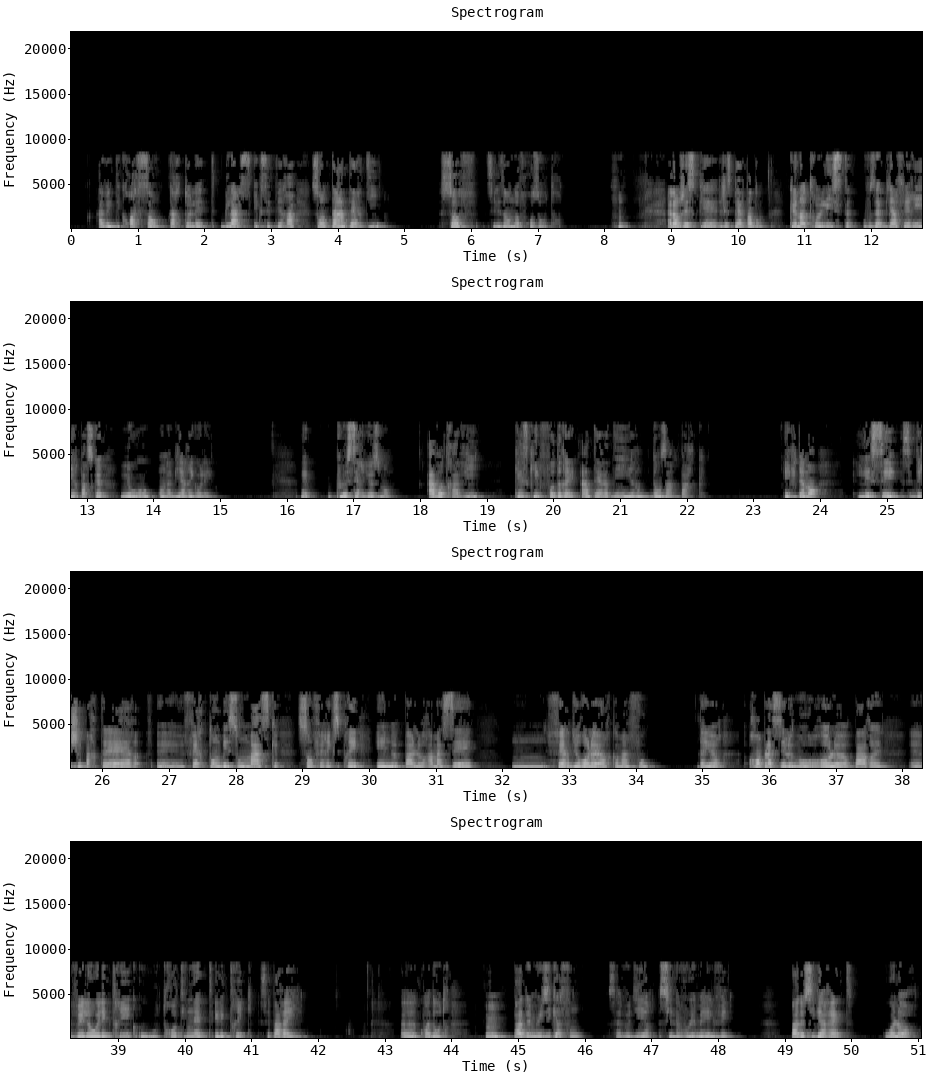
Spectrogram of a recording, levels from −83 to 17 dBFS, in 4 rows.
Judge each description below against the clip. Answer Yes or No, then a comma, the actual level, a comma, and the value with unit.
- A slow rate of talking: Yes, slow, 125 wpm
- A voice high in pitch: No, medium, 175 Hz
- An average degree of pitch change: No, wide, 7.2 semitones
